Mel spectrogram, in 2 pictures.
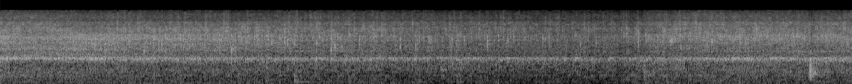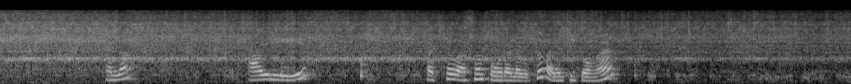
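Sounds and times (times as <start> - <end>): paste sizzling in hot oil: 0.0 - 17.0
wooden spoon stirring: 10.6 - 17.0.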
